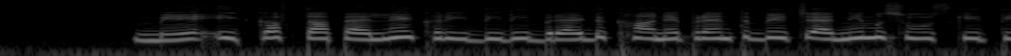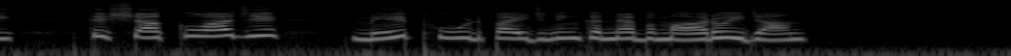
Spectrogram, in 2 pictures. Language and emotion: Dogri, fearful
